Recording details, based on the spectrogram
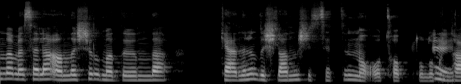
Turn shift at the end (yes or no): yes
